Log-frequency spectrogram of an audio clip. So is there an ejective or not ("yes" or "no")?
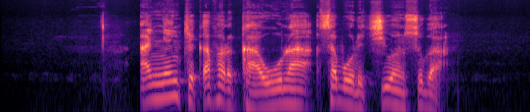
yes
